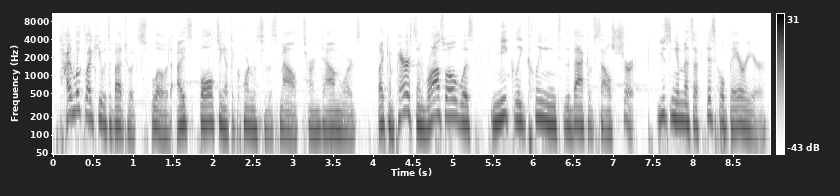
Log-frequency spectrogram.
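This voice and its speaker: American male narrator for a visual novel, highly animated and theatrical, soft music underneath. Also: fast, few pauses. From Arizona, United States. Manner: theatrical, expressive. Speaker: narrator and streamer.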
